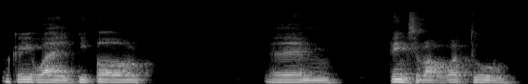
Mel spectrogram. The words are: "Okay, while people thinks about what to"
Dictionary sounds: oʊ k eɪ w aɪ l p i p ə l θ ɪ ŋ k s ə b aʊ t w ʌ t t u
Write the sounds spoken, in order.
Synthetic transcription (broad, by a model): oʊ k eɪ w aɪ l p i p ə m θ ɪ ŋ k s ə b aʊ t w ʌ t t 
